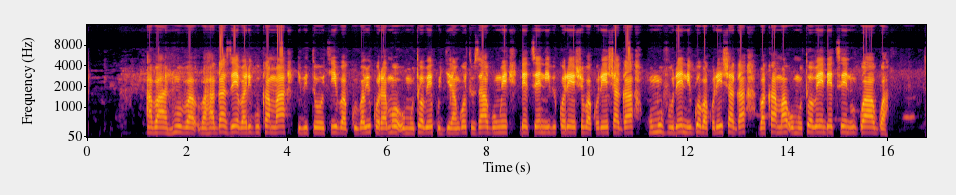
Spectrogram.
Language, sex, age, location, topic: Kinyarwanda, female, 18-24, Musanze, government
